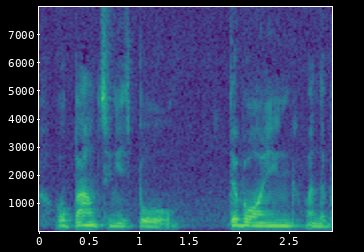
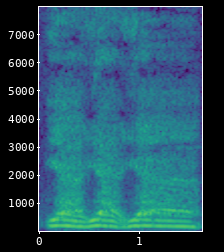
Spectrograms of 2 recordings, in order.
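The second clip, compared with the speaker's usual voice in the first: cheering class; 10 semitones higher, much slower than usual. A narrator's reading.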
